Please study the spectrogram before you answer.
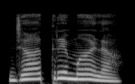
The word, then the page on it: ಜಾತ್ರೆಮಾಳ: jātre māḷa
